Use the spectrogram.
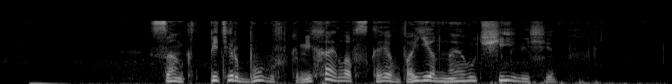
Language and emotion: Russian, positive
